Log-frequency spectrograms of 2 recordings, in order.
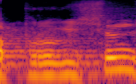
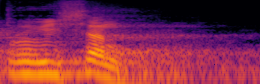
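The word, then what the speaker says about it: prohibition: यह प्रोविजन जो है ये थोड़ा साइलेंट करके स्पीक करते हैं। प्रोविजन, प्रोविजन मीन्स होता है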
